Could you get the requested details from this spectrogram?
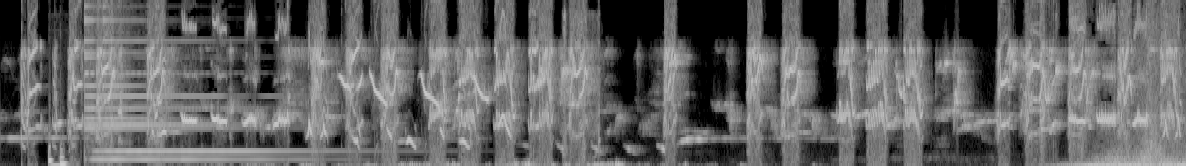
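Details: Oriental magpie-robin in fighting song that provokes rival birds: a long steady whistle opens, then quick repeated chattering phrases and sweeping high notes about four per second, with a low rumbling noise near the close.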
